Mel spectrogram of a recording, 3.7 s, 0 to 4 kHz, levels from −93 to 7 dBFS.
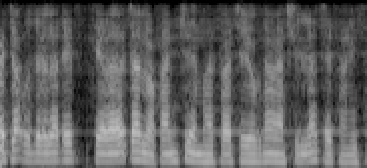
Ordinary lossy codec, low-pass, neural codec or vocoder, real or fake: Opus, 64 kbps; 3.6 kHz; codec, 24 kHz, 1 kbps, SNAC; fake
